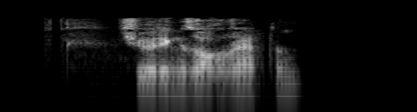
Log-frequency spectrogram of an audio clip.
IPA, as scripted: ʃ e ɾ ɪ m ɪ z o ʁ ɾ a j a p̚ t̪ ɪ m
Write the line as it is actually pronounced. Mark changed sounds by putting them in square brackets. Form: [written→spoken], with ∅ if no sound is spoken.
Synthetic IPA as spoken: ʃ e ɾ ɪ [m→ŋ] ɪ z [o→ɒ] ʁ ɾ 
